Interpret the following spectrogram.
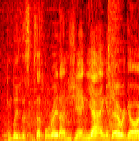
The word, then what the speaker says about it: Xiangyang: Oh, Sun Se has completed a successful raid on Xiangyang. There we go, I pronounced it right this time.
